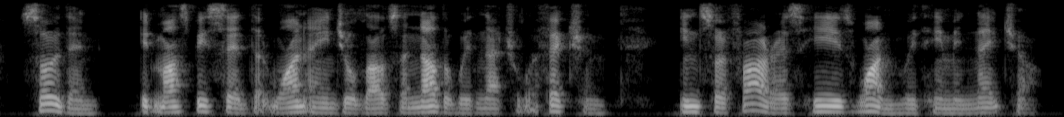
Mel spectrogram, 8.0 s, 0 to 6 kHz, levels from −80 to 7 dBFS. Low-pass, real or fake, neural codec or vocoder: 5.4 kHz; real; none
